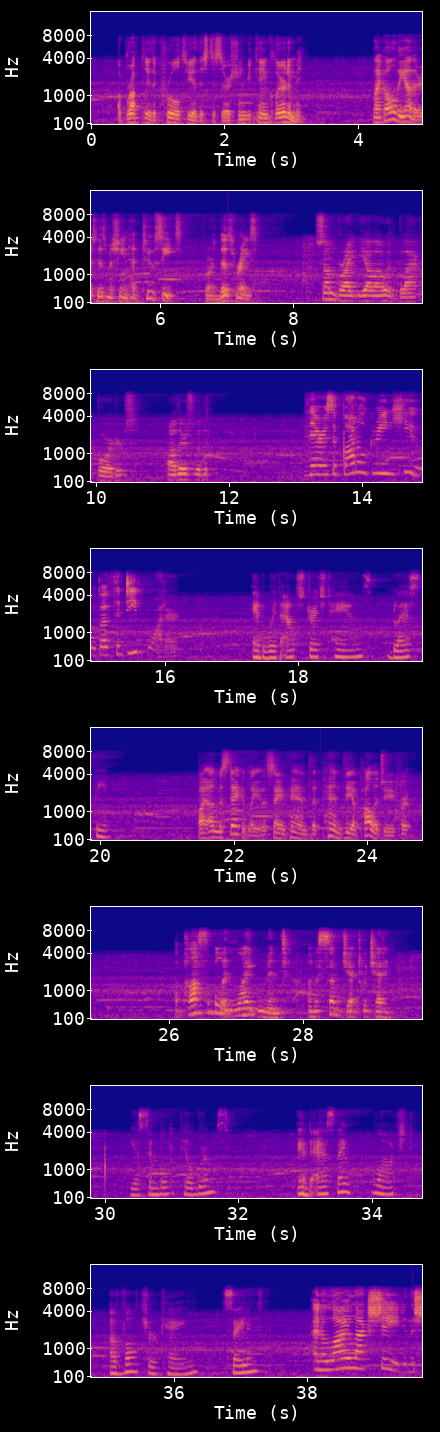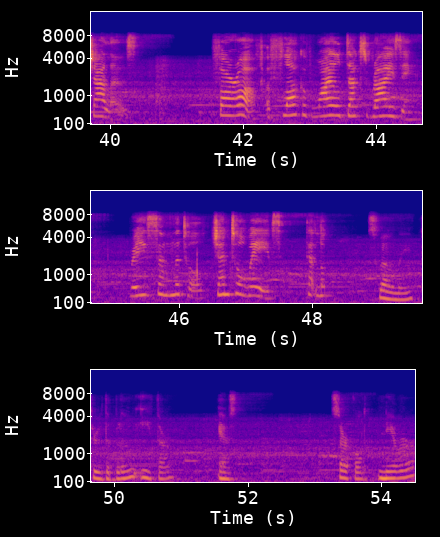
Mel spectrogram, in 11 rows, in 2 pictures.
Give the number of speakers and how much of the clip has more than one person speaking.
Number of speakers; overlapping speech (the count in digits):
7, no overlap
